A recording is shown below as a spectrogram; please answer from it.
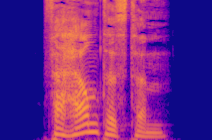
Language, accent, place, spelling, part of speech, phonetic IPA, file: German, Germany, Berlin, verhärmtestem, adjective, [fɛɐ̯ˈhɛʁmtəstəm], De-verhärmtestem.ogg
- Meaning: strong dative masculine/neuter singular superlative degree of verhärmt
